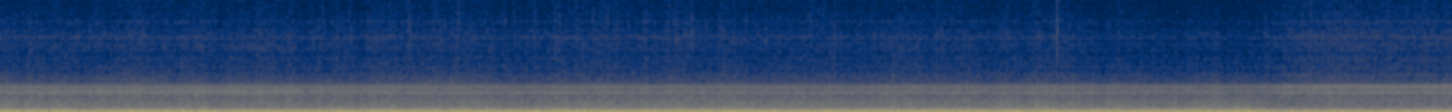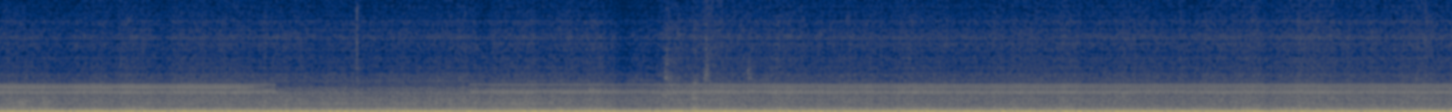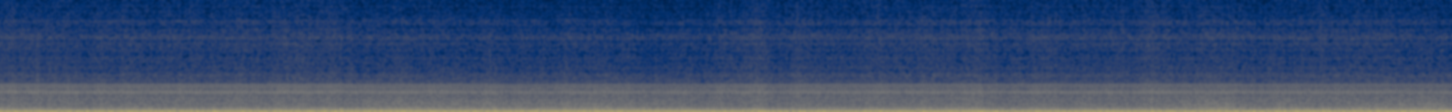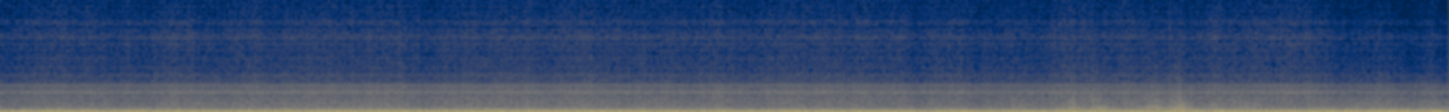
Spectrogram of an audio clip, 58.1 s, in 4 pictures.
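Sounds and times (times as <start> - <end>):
train interior rumble: 0.0 - 31.2, 38.5 - 46.3, 51.0 - 58.0
thin high whine: 0.3 - 32.3, 51.2 - 58.0.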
